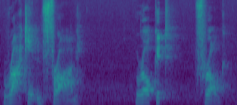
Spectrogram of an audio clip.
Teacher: short o gets the rounded o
